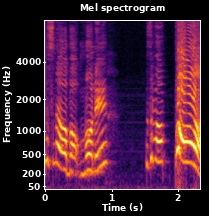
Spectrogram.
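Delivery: very loud, high-pitched, bad Jamaican accent. Retelling a film villain's line to an upside-down victim: worst Jamaican accent. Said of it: "my worst Jamaican accent".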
